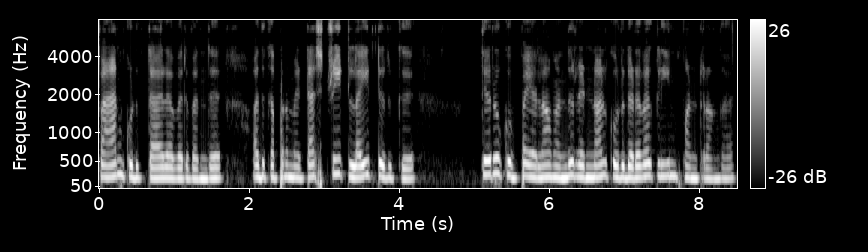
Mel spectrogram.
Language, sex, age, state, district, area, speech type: Tamil, female, 60+, Tamil Nadu, Cuddalore, urban, spontaneous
